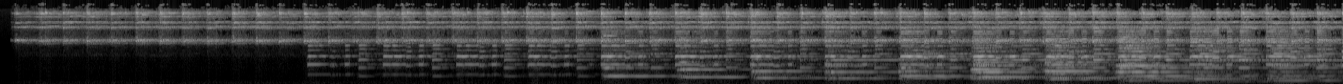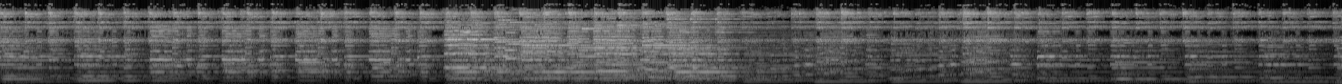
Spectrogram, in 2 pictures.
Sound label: Carol Of The Bells orchestral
